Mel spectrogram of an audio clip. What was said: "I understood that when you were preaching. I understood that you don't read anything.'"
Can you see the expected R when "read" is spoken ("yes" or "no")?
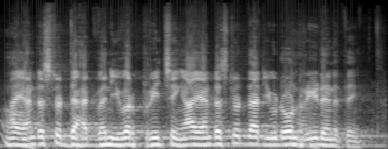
yes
